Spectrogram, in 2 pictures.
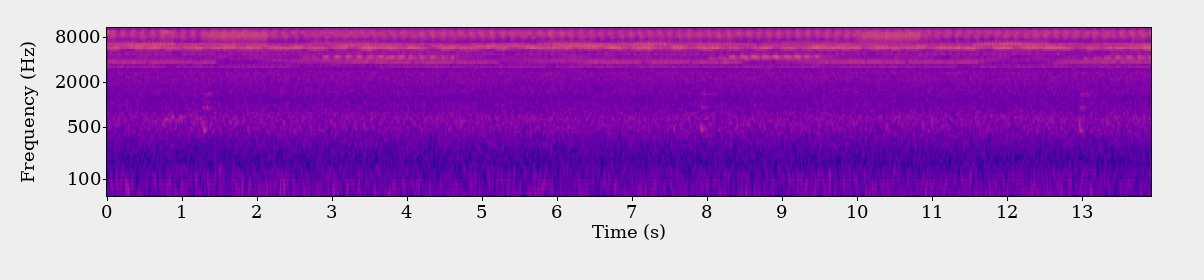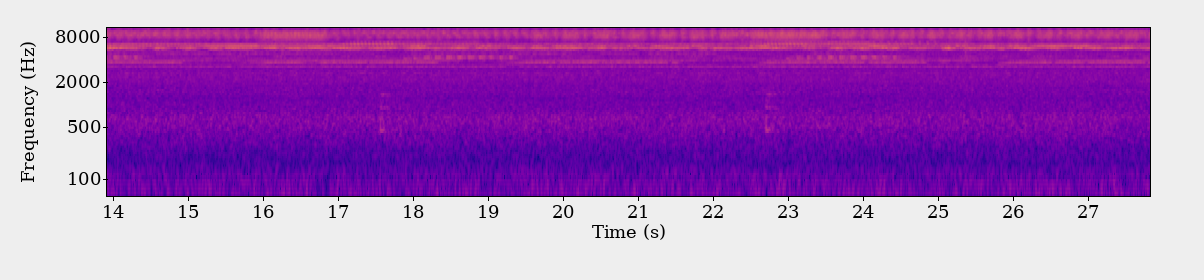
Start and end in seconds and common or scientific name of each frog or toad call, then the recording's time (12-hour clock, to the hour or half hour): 1.2	1.5	blacksmith tree frog
7.8	8.2	blacksmith tree frog
12.9	13.2	blacksmith tree frog
17.4	17.9	blacksmith tree frog
22.6	23.0	blacksmith tree frog
2am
